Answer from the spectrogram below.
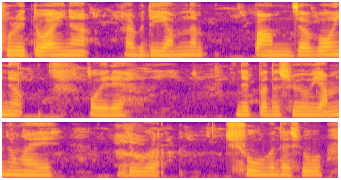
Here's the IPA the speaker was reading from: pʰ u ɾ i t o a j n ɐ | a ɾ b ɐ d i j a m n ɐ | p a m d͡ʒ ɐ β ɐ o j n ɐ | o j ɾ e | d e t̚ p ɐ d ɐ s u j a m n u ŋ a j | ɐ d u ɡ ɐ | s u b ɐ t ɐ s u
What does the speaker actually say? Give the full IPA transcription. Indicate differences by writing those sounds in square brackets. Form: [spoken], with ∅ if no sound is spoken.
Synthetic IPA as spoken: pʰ u ɾ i t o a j n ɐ | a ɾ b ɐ d i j a m n ɐ | p a m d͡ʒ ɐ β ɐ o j n ɐ | o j ɾ e | d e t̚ p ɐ d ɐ s u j a m n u ŋ a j | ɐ d u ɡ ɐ | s u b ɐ [d] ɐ s u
